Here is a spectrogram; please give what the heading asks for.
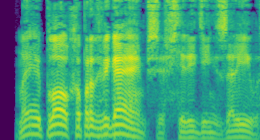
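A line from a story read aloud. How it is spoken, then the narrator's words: Calm. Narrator (Russian): спокойно продолжал я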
